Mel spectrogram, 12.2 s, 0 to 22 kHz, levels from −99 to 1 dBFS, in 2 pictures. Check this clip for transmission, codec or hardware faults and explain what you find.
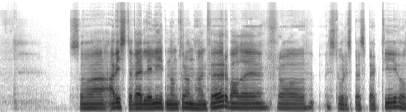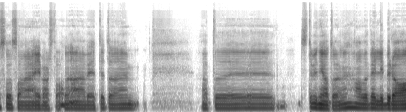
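Two transmission faults stand out in this speech clip.

From 5.83 to 5.91 s there is a short stall from a late packet: the jitter buffer emptied, so the receiver stretched the last sound for 57 ms until the packet arrived, then resumed. Nothing is lost, but that sound is held too long, with a slight buzz or dip, and the delay grows by 57 ms.

From 11.10 to 11.50 s there is a jitter buffer speed-up: with more audio queued than the target, the receiver cut repeated pitch-period slices, about 50 ms in total. Speech runs at 112% speed with unchanged pitch and sounds briefly hurried.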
